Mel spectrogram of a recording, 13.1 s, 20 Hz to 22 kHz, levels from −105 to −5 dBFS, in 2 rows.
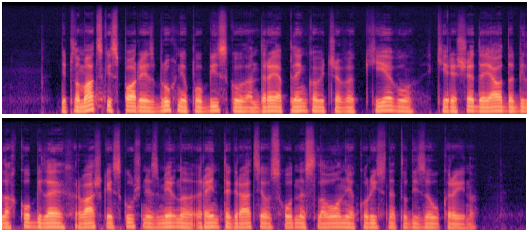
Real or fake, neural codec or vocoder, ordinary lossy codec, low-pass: fake; vocoder, 44.1 kHz, 128 mel bands, Pupu-Vocoder; none; 19.8 kHz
